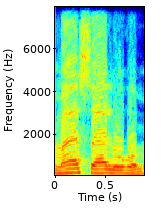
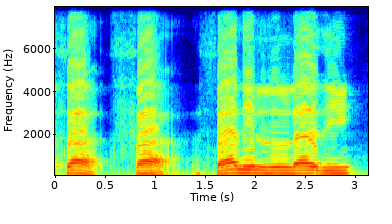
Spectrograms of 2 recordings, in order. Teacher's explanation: makhrajnya yaitu dari ujung lidah kita, ujung lidah menempel dengan gigi seri atas. Sehingga ketika pelafalan tha, jangan sampai kita melafalkannya dengan masaluhum dengan huruf sin. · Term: huruf tha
